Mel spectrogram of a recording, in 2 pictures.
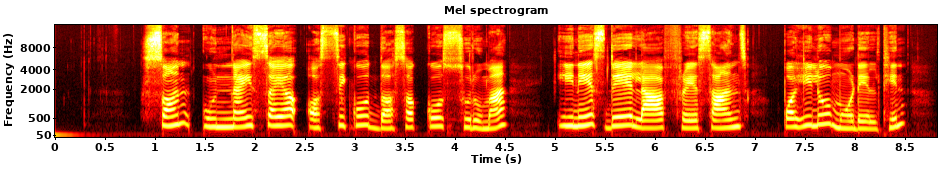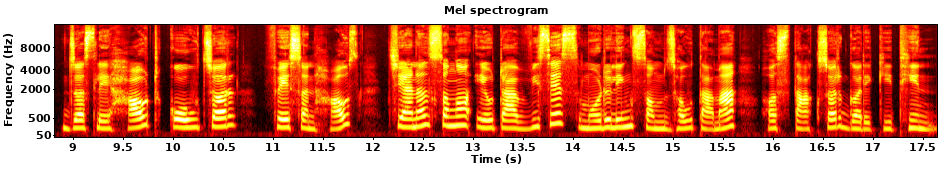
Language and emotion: Nepali, neutral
